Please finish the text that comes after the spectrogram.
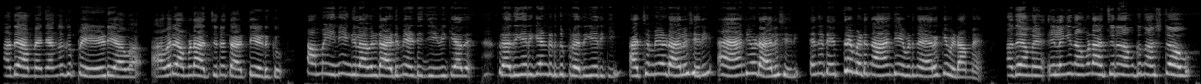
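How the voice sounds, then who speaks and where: Worried teenage cartoon daughters, voiced by a woman, plead anxiously. The voice is very high and bright, and they talk fast. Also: fairly even intonation.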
